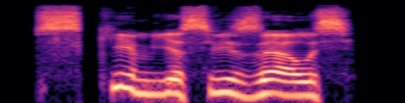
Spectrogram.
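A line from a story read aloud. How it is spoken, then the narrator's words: Muffled moan. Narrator (Russian): простонала Наташа, пряча лицо в ладонях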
